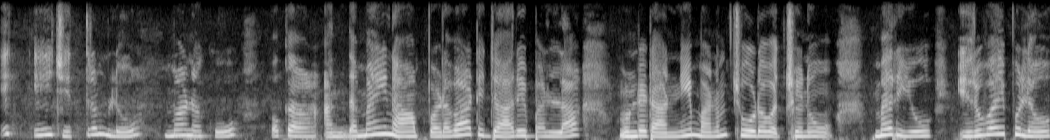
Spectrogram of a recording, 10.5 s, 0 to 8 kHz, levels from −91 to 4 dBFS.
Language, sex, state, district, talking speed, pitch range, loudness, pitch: Telugu, female, Andhra Pradesh, Guntur, 75 wpm, 255-325 Hz, -13 LUFS, 280 Hz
